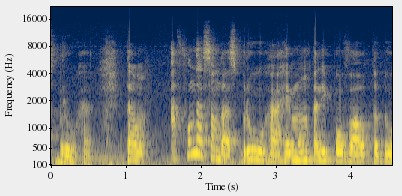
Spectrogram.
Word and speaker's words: brujas: as burras né ou Bruxas né na verdade algumas pessoas Serra pronúncia forma correta é burras porque elas são de origem espanhola E hoje nós vamos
